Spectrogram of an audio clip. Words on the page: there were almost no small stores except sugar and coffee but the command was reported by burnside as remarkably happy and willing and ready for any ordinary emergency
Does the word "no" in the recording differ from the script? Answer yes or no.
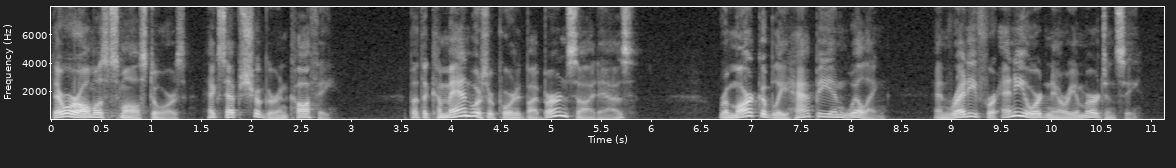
yes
